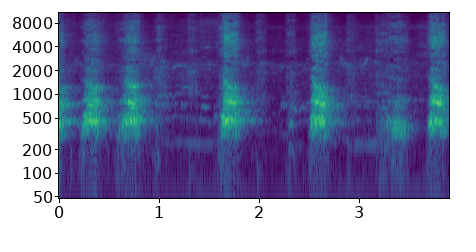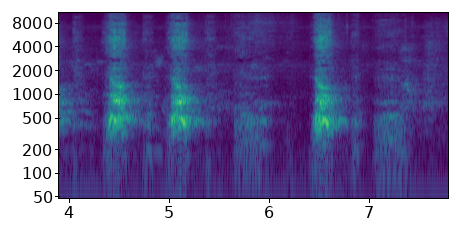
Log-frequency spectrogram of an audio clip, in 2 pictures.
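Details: Bhote Kukur, the Tibetan Mastiff of Nepal, a guardian of house and farm when the owner is absent; repeated deep, resonant barks spaced unevenly, roughly one or two per second, with brief gaps.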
